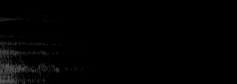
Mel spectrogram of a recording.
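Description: The breathy tail of a man's voice fading out within the first second, then near silence.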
